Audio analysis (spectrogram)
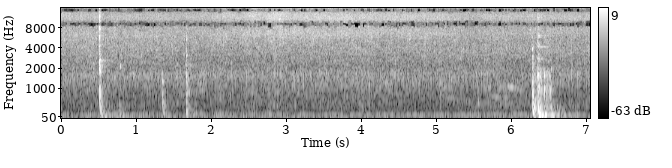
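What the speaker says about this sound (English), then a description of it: "So I'll stir all that up" Garlic frying in a pan while being stirred, a steady soft sizzle running throughout with a few sharp clicks of a utensil against the pan, the loudest knock near the end.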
